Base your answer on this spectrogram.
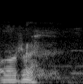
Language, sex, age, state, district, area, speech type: Urdu, male, 18-30, Bihar, Supaul, rural, spontaneous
